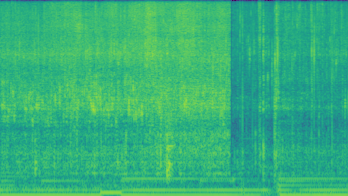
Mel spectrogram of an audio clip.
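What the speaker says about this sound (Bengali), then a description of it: "মাছটা ভাজা হয়ে গেছে" Katla fish frying in hot oil in a pan, a loud, steady crackling sizzle that drops in level partway through, with a brief clatter near the end.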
